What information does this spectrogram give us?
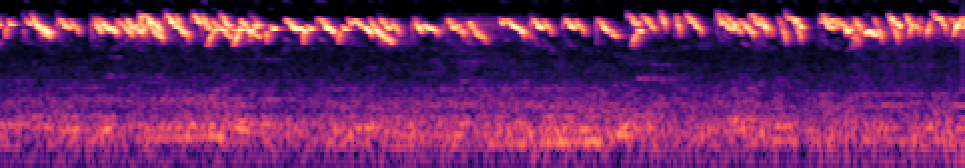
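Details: Oriental white-eye lure song in the ngalas style, played so pet white-eyes start singing: a long, unbroken stream of very high, fast, jumbled twitters and chirps with no pauses.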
